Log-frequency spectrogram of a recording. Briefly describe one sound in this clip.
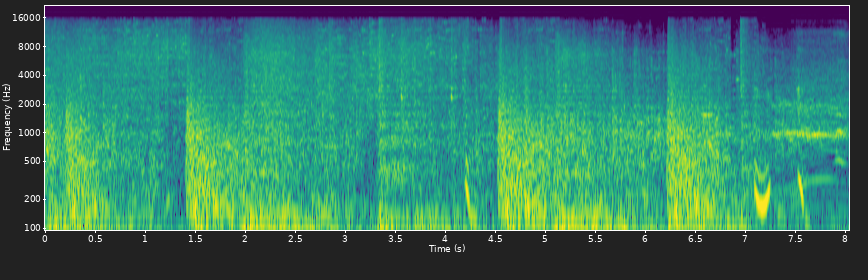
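Heavy explosions blast and debris crashes down.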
